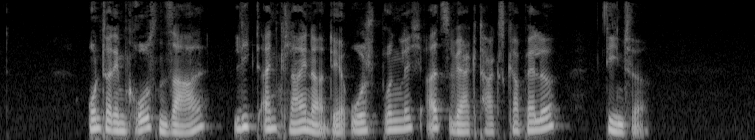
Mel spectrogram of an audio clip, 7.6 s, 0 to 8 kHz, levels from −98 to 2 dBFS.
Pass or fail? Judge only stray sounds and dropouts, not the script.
pass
